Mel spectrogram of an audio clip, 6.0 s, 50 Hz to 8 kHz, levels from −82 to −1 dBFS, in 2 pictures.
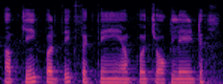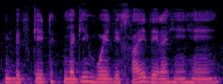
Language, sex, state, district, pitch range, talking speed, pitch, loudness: Hindi, male, Uttar Pradesh, Budaun, 120-135 Hz, 160 wpm, 125 Hz, -38 LUFS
